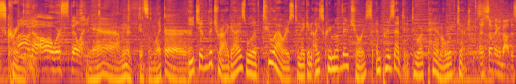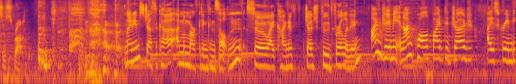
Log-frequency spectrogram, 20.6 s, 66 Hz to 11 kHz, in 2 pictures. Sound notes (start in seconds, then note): 11.2 guys laughing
